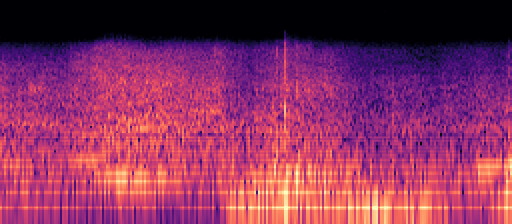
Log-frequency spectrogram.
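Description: Race cars from an Xbox Series X game trailer rumble and rev loudly with a dense, steady engine roar, as if sweeping past close by, with no talking.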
